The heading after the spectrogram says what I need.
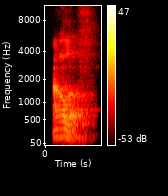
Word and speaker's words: Aleph: However, when we read this letter as a single letter, it should pronounce Aleph. It composes three letters in order to pronounce the single letter word, Aleph.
